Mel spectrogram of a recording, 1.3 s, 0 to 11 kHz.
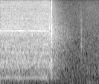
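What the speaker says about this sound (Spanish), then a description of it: "Taladramos un agujero de 6 milímetros." An electric drill bores a 6 mm hole in a wooden board, a steady high whine that cuts off and winds down, followed by a faint click.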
